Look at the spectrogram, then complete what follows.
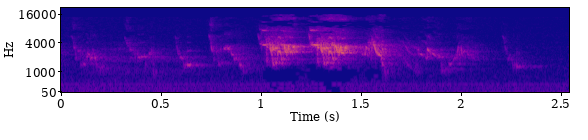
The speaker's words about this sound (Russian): А у нас, кстати, есть возможность, да, послушать типа попугая говорящего. Это пока только его голос, но не разговор.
